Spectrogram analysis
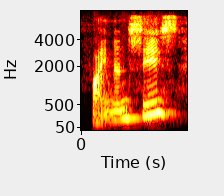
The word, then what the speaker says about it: finances: Je travaille dans les finances, finances. And je travaille dans les médias, again don't pronounce the S.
